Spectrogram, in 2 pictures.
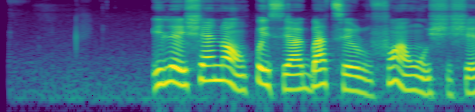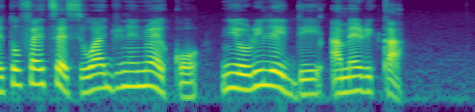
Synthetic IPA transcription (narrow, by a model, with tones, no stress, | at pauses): i˧le˦i˦ʃɛ˦nãː˦˨n̩˨˦k͡pe˦˨si˨˦a˧ɡ͡ba˦˨tɛ˧ɾu˨fũ˦a˦˨w̃ɔ̃˧o˨ʃi˨ʃɛ˨˦to˦fɛ˦tɛ˦˨si˨˦wa˦d͡ʒu˦nĩ˦nũ˦ɛ˦˨kɔ˨˦ | nĩ˦o˧ɾi˦le˦˨de˨˦a˧mɛ˦ɾi˦ka̰˦˨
